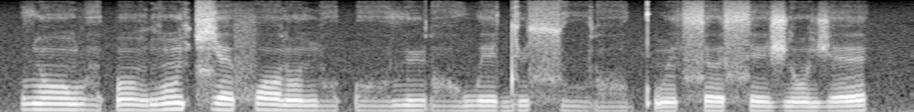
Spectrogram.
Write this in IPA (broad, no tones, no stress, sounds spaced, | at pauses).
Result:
ð ɔ̃ β ə̤ ʔ ɔ̃ ɡ õ t͡ɕ ɛ f ɔ ɾ ɔ̃ n o̤ ʔ o̤ ð y ɾ ɔ̤ w e d y s ṳ ɾ ɔ̤ kʷʼ ɛ̃ s ə s e ʒ ɔ̃ ʒ ɛ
